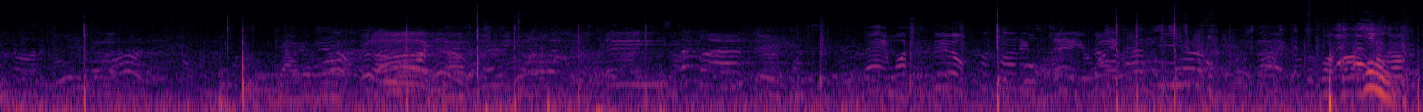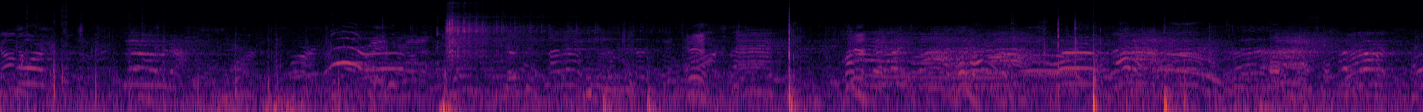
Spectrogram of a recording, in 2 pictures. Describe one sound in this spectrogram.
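Several young men talk and call out across an open field.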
